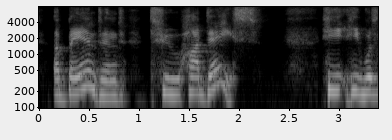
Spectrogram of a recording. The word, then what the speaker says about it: Hades: those words is the greek noun hades which we pronounce hades in in the english this is the new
